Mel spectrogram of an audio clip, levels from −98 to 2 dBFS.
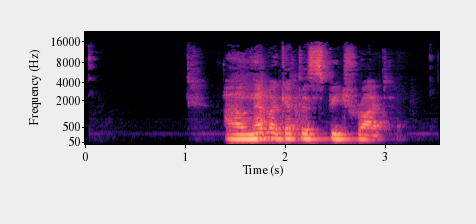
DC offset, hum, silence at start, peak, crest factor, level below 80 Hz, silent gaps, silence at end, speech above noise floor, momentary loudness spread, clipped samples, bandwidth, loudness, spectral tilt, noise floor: under 0.1%; none; 1.4 s; -6 dBFS; 18 dB; -56 dBFS; none; 0.55 s; 60 dB; 12 LU; under 0.1%; 15 kHz; -21 LUFS; -6 dB/octave; -80 dBFS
